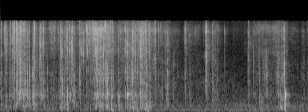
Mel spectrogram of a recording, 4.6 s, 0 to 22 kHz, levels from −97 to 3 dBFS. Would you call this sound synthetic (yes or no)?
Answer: no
